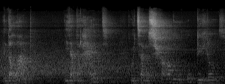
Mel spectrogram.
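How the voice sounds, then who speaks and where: A man with an Antwerp Flemish accent giving a dramatic poetry recital, theatrical and drawn-out, dropping into hushed tones. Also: mid-range voice, background noise. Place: outdoors at a theatre entrance. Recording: echoey, distant, long reverb.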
